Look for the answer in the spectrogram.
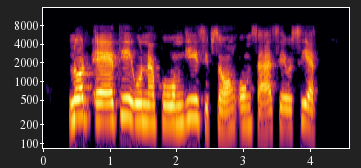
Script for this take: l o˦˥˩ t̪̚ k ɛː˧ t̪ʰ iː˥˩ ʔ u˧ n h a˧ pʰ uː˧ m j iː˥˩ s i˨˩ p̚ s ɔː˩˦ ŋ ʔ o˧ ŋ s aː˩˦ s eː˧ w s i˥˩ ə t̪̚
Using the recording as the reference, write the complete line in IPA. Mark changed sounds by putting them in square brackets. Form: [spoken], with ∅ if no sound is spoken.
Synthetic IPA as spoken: l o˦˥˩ t̪̚ [ʔ] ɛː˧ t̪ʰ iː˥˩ ʔ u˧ n h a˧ pʰ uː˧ m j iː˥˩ s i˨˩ p̚ s ɔː˩˦ ŋ ʔ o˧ ŋ s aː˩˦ s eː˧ w s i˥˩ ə t̪̚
